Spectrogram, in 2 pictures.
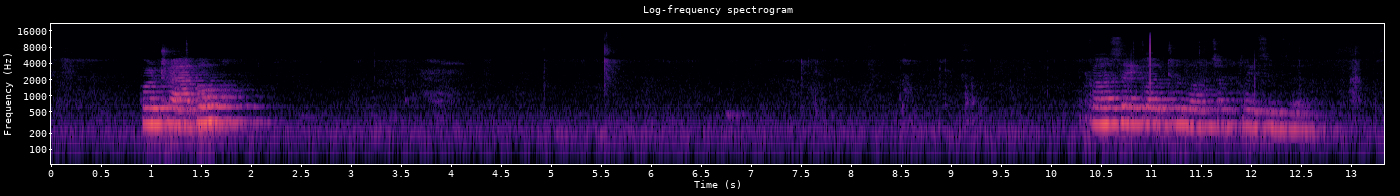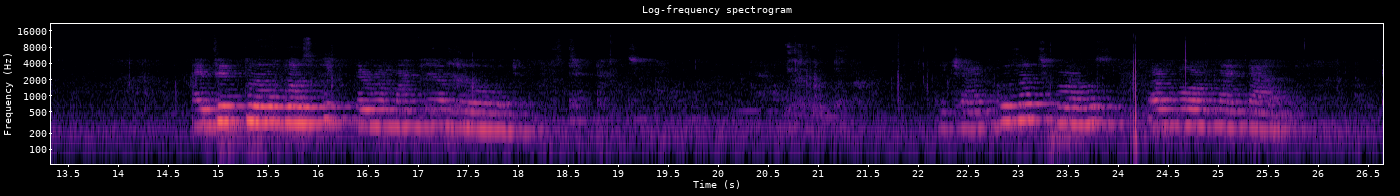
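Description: A woman speaks loudly over a loudspeaker in a large echoing hall.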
